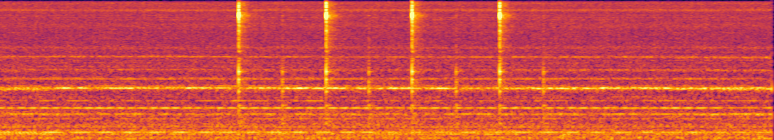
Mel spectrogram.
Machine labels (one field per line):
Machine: valve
